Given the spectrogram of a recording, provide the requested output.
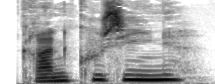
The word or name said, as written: grandkusine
